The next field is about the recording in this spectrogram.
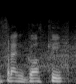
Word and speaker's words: Frankowski: Hiszpańscy komentatorzy szybko nauczyli się w poprawny sposób wymawiać jego nazwisko. – Pero sí, Frankowski.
